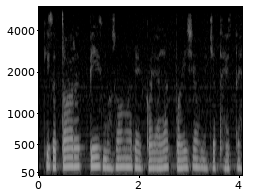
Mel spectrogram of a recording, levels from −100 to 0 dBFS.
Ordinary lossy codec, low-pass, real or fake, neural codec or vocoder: none; 5.4 kHz; real; none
